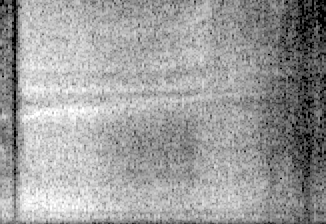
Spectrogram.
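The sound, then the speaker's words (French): A voice imitates the icy north wind of winter blowing harder and harder: one long, loud, breathy whoosh that swells at the start, holds steady with a faint whistling edge, then fades slightly. No words are spoken. “Il soufflait de plus en plus fort.”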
